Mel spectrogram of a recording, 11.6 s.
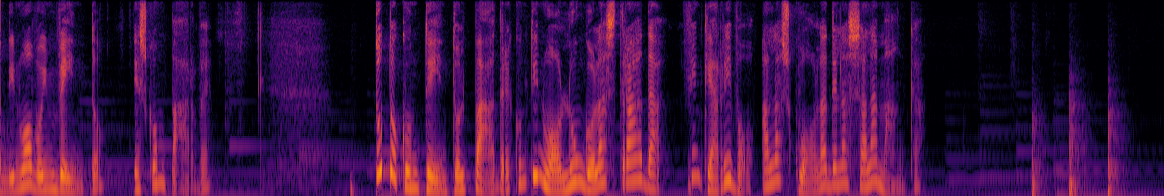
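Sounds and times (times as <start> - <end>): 
speech: 0.0 - 2.4, 3.7 - 9.3
knocking on a large door: 10.3 - 11.4.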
